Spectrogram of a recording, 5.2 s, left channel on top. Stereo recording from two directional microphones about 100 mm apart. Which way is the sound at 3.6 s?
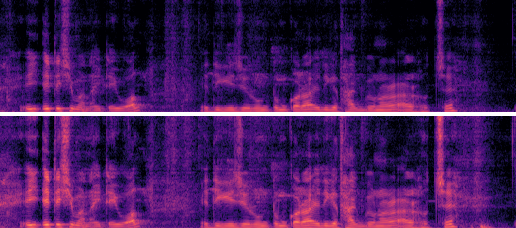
25° left (ahead or behind).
